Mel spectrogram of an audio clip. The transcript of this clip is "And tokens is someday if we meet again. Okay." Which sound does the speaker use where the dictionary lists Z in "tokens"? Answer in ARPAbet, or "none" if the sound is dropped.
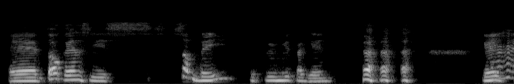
S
